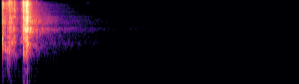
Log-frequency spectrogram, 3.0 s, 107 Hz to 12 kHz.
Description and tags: M4 Mag insert 1
A 30 rd magazine being inserted into a Bushmaster's magwell.
Bushmaster, Gun, Gun-FX, M4, Magazine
